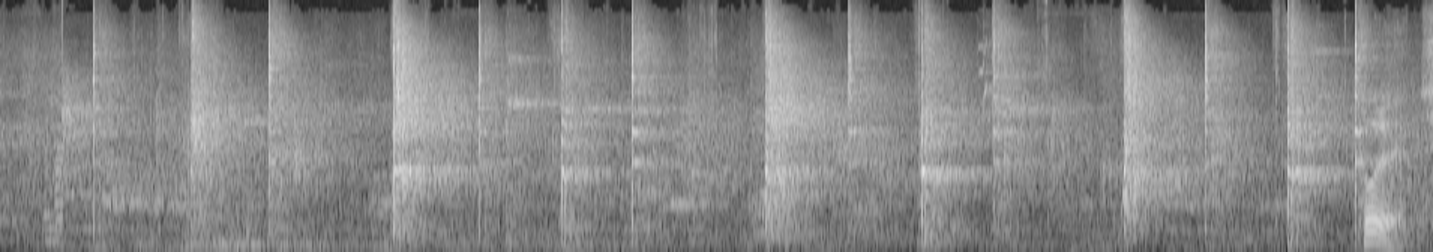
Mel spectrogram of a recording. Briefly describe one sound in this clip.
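A badminton racket smacks a shuttlecock again and again, ringing in a large echoing hall.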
